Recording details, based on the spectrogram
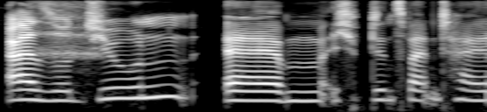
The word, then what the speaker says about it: Dune: Also ich war ja jetzt im Kino diese Woche und habe Dune geguckt, den zweiten Teil. Habe ich es richtig ausgesprochen? – Ja.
